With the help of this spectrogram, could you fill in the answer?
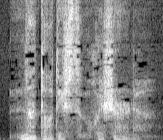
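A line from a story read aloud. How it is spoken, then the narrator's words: Blushing mumble. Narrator (Chinese): 东风的脸上飞过红晕，喃喃地说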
